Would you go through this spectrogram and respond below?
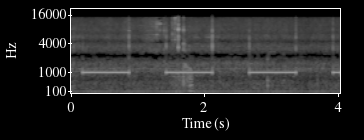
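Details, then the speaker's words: LCR meter measuring the oscillator transformer's inductance, reading about 57-58 microhenries: steady high beeps about 0.75 s long repeating roughly every 1.25 s, the meter's normal test tone. "of course you can hear the thing beeping because it's running a killheart signal into it to measure it"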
